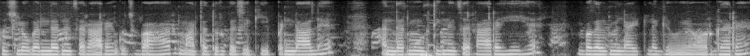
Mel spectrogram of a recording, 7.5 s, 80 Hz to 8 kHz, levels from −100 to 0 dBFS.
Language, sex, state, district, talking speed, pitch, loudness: Hindi, female, Maharashtra, Nagpur, 230 wpm, 175 Hz, -19 LUFS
